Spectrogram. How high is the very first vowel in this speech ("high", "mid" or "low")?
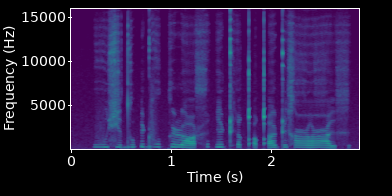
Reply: high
